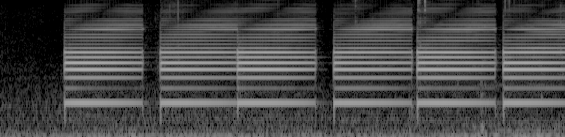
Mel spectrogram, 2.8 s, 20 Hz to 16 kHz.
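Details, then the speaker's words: Garrett ACE 400i metal detector, 10 kHz, bench test over a bottle cap before iron is discriminated out: clean high beeps, about five in under three seconds, one per coil pass; reads falsely as a good target. "When I go over it, it sounds pretty good."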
